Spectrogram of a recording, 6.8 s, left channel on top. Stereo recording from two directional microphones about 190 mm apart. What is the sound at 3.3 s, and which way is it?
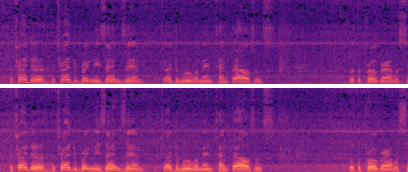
Speech, 15° right (ahead or behind).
